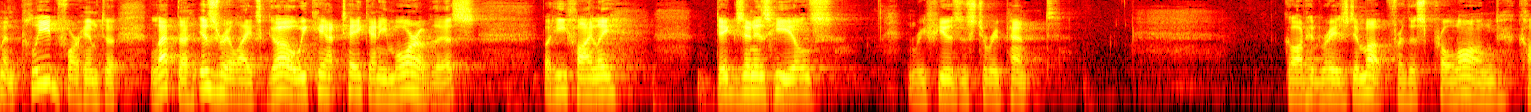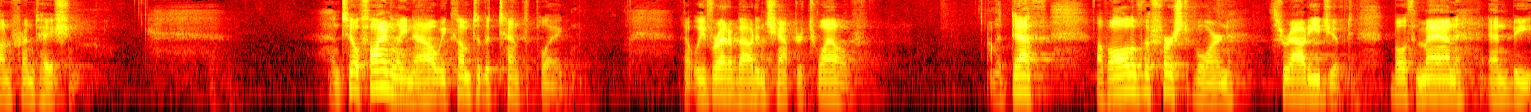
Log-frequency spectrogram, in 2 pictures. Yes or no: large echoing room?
yes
